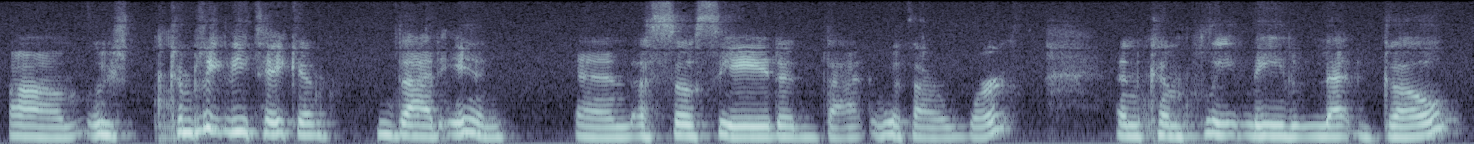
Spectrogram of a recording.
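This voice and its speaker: A slow-speaking woman guest sounds congested. She talks earnestly and in measured phrases, often pausing on fillers and restarting as she builds her point. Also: mid-range voice, darkish tone, a little hiss or hum, poor audio. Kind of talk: reflective conversational interview.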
